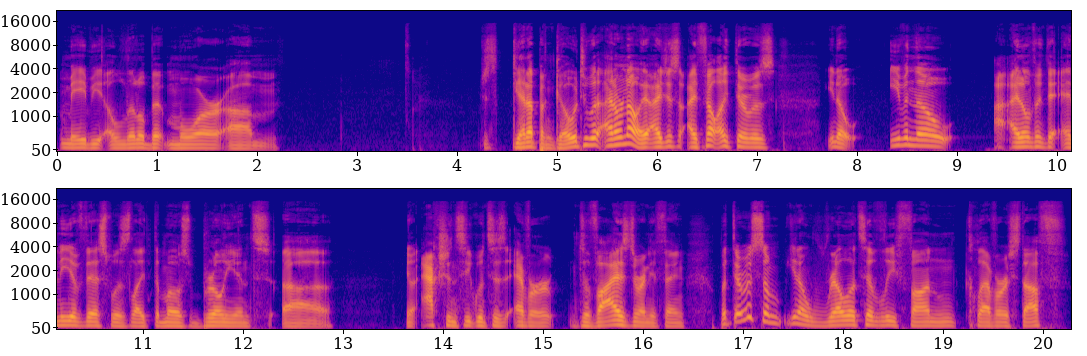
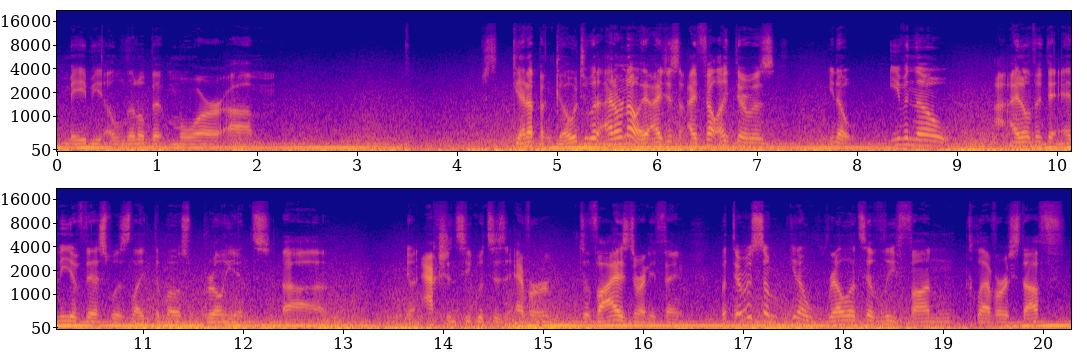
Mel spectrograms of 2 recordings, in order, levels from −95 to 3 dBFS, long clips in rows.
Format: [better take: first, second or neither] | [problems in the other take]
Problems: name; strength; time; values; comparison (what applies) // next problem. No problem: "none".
first | low rumble; loud; throughout; 10 dB below the speech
